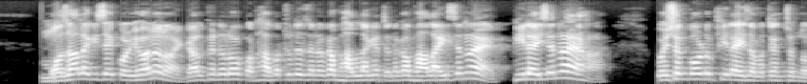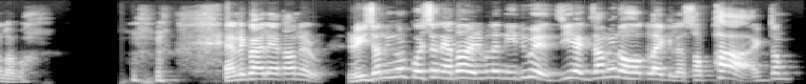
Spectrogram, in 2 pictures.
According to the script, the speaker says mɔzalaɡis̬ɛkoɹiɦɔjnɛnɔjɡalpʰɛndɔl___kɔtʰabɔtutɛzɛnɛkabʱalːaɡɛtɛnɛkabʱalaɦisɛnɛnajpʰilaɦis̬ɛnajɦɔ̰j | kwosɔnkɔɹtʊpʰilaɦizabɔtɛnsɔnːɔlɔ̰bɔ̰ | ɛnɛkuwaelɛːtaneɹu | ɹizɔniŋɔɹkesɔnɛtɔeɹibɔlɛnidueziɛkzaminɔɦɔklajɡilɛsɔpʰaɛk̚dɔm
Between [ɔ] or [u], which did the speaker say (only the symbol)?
ɔ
